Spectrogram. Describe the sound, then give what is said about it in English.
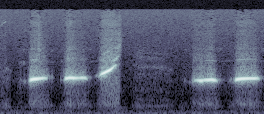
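A person whistles in imitation of a turtle's whistle from a Cherokee story: three short, clear notes at the same mid pitch, the third sliding upward, then a pause and two more matching notes. “if you're out in the woods or out there and out in the field, and you hear this beautiful whistle,”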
